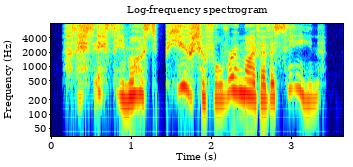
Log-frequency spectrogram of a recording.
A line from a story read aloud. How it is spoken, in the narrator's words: breathed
